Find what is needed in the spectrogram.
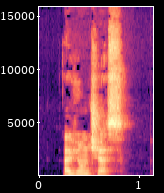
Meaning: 1. fighter plane 2. a hottie, a bombshell (a very attractive woman)
- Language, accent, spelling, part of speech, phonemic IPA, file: French, France, avion de chasse, noun, /a.vjɔ̃ d(ə) ʃas/, LL-Q150 (fra)-avion de chasse.wav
